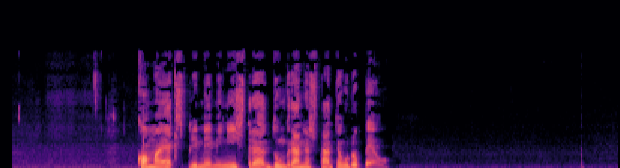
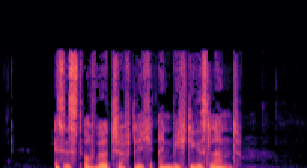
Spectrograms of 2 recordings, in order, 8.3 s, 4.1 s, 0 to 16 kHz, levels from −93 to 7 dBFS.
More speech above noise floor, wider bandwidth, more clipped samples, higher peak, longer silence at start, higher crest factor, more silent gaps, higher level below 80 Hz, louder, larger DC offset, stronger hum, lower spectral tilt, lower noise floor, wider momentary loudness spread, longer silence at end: second, 49 dB vs 56 dB; about the same, 11.5 kHz vs 11.5 kHz; neither; about the same, 0 dBFS vs -2 dBFS; first, 1.85 s vs 0.7 s; about the same, 24 dB vs 22 dB; neither; second, -70 dBFS vs -42 dBFS; about the same, -22 LUFS vs -22 LUFS; neither; neither; about the same, -4.5 dB/octave vs -3.5 dB/octave; second, -70 dBFS vs -78 dBFS; first, 24 LU vs 9 LU; first, 3.15 s vs 0.9 s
